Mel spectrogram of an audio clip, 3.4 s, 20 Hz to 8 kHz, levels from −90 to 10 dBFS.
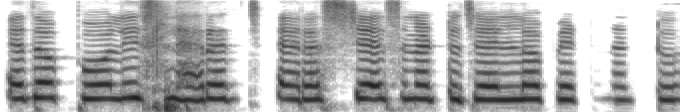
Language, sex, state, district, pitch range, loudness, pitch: Telugu, female, Andhra Pradesh, Guntur, 360-380 Hz, -12 LUFS, 370 Hz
